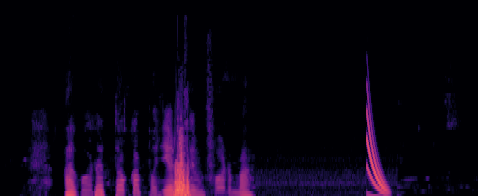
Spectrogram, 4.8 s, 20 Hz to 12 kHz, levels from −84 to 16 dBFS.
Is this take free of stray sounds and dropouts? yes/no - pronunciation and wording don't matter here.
no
